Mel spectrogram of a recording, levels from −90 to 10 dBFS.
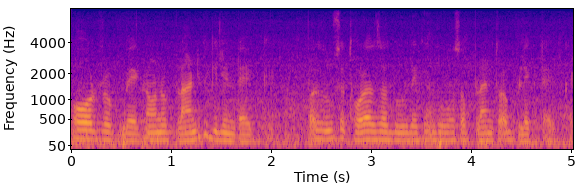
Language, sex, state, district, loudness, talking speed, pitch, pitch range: Hindi, male, Uttar Pradesh, Ghazipur, -21 LUFS, 260 wpm, 120 Hz, 110-130 Hz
